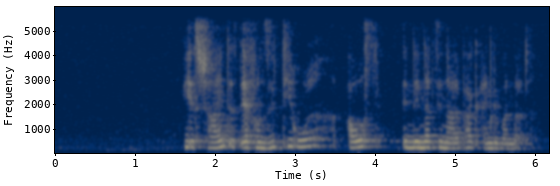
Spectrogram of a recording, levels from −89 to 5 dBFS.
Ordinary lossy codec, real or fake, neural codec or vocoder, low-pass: Opus, 64 kbps; real; none; 5.4 kHz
